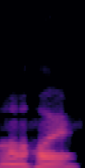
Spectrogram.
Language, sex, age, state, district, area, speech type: Assamese, male, 18-30, Assam, Tinsukia, urban, spontaneous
